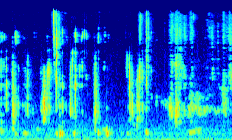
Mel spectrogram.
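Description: A young woman bites into a soft doughnut.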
